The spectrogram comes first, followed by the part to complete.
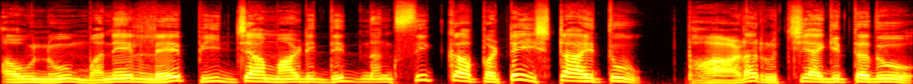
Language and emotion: Kannada, happy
